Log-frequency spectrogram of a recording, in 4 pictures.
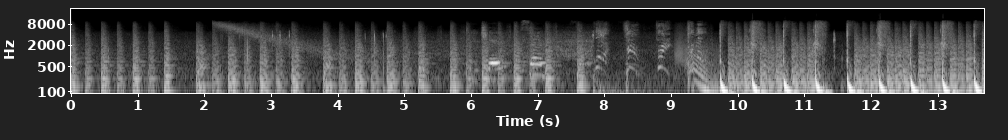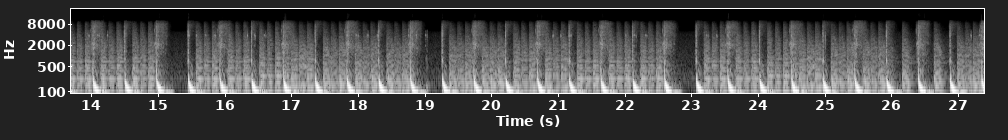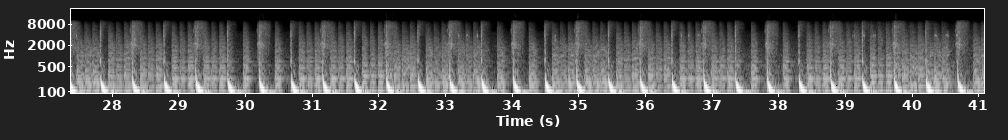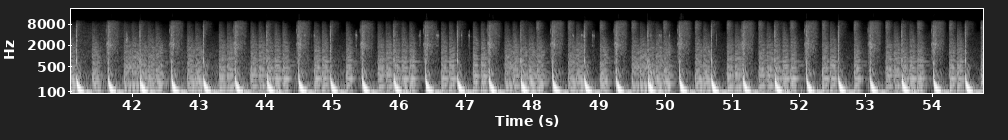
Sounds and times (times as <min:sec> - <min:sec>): Dubstep: 0:00.0 - 0:54.7
Techno: 0:00.0 - 0:54.7.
